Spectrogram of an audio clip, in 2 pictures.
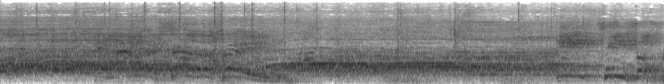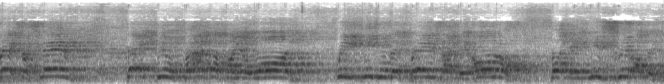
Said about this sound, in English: Who is the person about to experience the turnaround? Stand on your feet with a shout of praise.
